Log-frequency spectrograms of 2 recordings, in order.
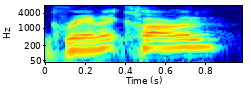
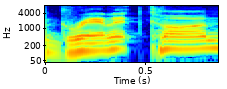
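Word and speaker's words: GraniteCon: Hampshire SE The Rock what's that Granite as in the rock or the that's the way it's spelled g r a n i t e con all one word but um Judith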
